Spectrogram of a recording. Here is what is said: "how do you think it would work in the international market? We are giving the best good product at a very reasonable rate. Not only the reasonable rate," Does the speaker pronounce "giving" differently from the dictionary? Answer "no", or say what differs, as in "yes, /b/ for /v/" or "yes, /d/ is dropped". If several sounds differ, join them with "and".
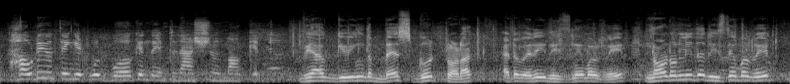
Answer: no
